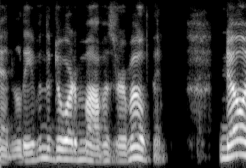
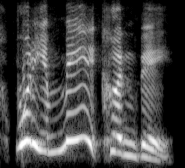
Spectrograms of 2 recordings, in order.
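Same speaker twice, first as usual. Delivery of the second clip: higher, louder, alarmed; a frightened boy echoing back in panic; panicked cry; 11 semitones higher, 4 dB louder than usual. A narrator's reading. Little brother panicking at his brother's doubt, higher and louder. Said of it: "cried Christopher John in a panic".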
